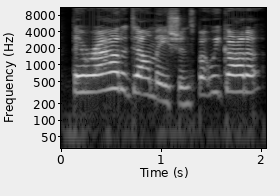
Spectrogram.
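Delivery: put-on a boy yelling high and loud as he bursts in; young boy shouting his return at the top of his voice; excited shout. A narrator's reading. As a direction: call out over the racket, thrilled. Boy excitedly reports the dog.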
